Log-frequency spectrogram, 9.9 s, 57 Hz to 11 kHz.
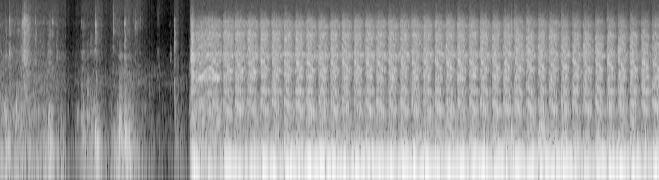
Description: Slant six 74 swapped out for 72. Not starting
